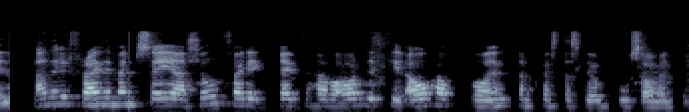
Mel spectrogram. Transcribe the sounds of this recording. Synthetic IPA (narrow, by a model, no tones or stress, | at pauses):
aðɛɾɪɾ̥fɾaːjðɪmɛnːseːjaːðljowðfajɾɪcaːjt̪aɦava̰ʔɔɾðɪt̪ʰɪlʔaːwhaft̪ɔɣðʏnt̪ankʰvɛst̪ast̪lœɣʏpuːsa̰whœ̰lt̪ʏɾ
